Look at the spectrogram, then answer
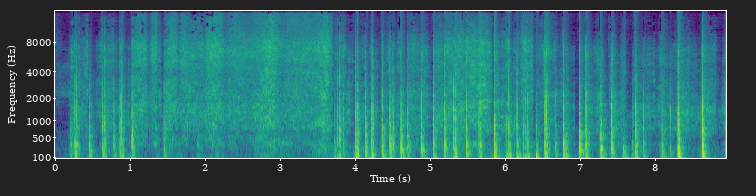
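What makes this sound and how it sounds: Fingertips and nails tap quickly on the lid and side of a large black Air Jordan 4 "Bred" cardboard shoe box with its lid on, held up in the air. The box gives short, dull, hollow knocks, mostly low in pitch. A stretch of quieter, softer scratching in the middle separates two runs of taps, and the second run is denser and louder.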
